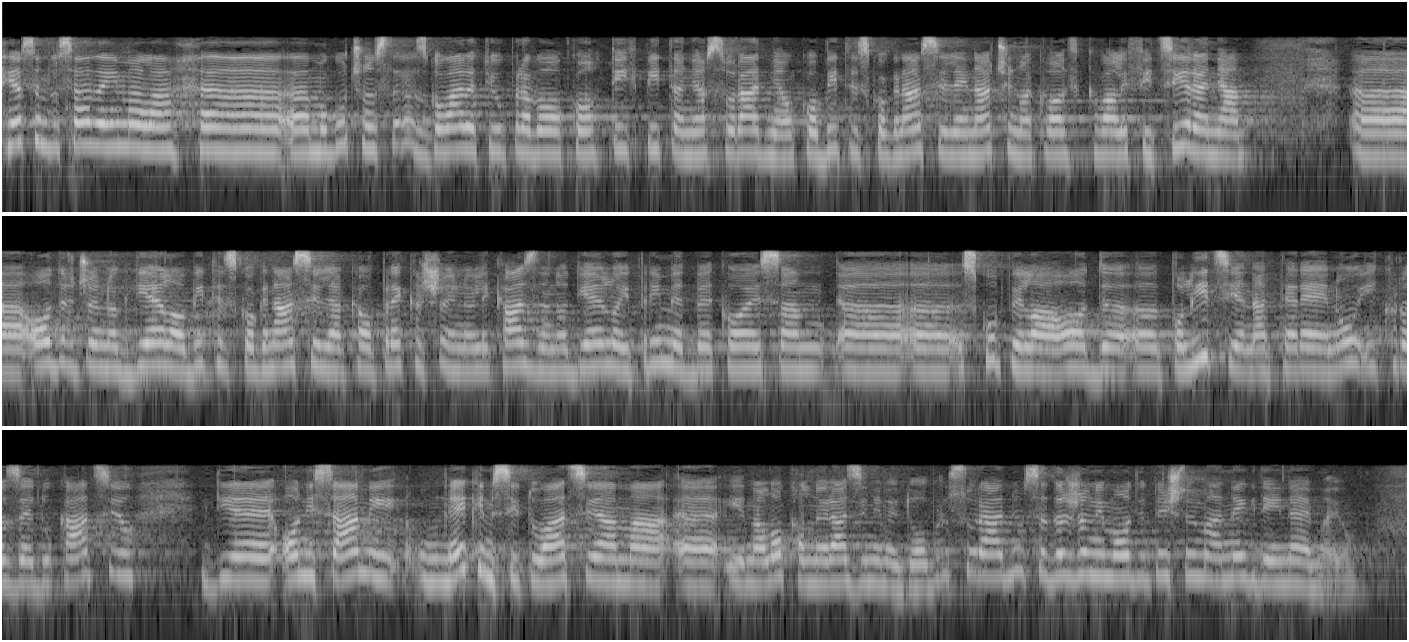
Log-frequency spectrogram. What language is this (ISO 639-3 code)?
hrv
